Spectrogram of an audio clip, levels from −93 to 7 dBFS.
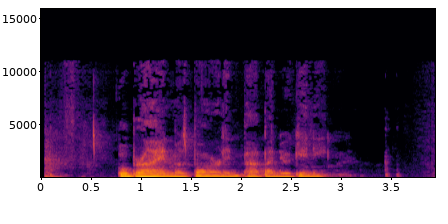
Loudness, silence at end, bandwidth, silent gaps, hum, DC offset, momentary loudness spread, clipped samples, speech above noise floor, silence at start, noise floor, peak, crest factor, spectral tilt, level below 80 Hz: -19 LUFS; 1.1 s; 9.8 kHz; none; none; under 0.1%; 14 LU; under 0.1%; 36 dB; 0.05 s; -53 dBFS; -4 dBFS; 16 dB; -9 dB/octave; -46 dBFS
